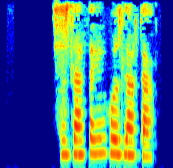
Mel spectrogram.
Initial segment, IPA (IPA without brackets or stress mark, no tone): s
